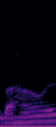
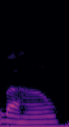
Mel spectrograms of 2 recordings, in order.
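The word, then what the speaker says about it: Barão: I think I saw it on Wikipedia. It was supposed to be pronounced Baron.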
